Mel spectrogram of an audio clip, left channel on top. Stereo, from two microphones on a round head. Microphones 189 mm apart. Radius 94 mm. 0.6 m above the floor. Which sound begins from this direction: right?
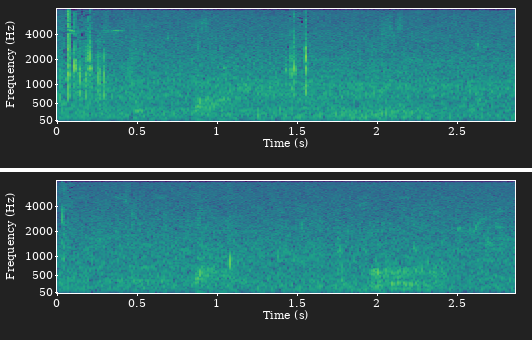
A whoosh, at 0.8 s.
